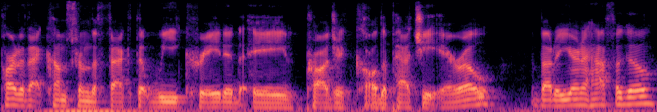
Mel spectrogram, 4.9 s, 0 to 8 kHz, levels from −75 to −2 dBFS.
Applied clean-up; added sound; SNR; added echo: none; none; none; none.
